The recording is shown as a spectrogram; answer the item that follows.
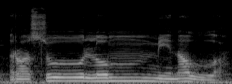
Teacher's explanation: atau ya maka ini dibaca dengung dua harokat Rasul ombin Allah bunyi tanwin dimasukkan ke huruf mim dan didengungkan selama 2 harakat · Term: Idgham Bighunnah, idgham bigunnah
